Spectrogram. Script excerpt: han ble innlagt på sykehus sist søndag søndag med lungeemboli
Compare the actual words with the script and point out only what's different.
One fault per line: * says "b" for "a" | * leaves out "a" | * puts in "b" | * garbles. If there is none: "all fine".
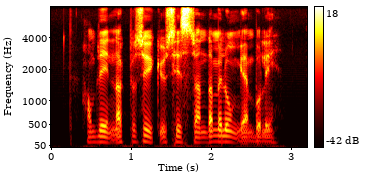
* leaves out "søndag"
